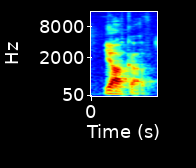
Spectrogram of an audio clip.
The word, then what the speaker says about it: Jakov: Dwayne Yakov, Jakov. Yes, that's his name. Not Jakov. He's from Croatia. That's how you pronounce it.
